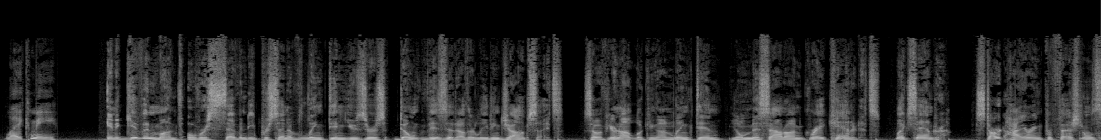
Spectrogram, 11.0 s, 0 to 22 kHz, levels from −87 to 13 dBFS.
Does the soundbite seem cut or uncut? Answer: uncut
